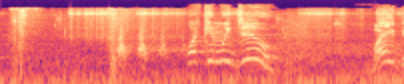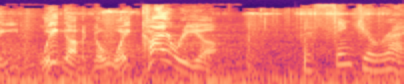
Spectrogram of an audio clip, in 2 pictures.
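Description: A man speaks in a goofy, drawling voice.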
